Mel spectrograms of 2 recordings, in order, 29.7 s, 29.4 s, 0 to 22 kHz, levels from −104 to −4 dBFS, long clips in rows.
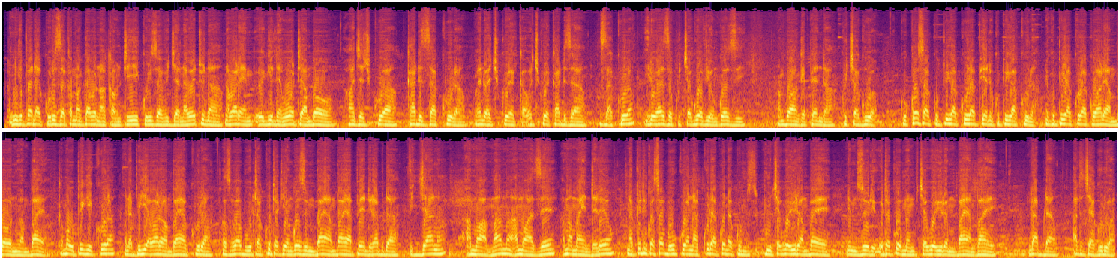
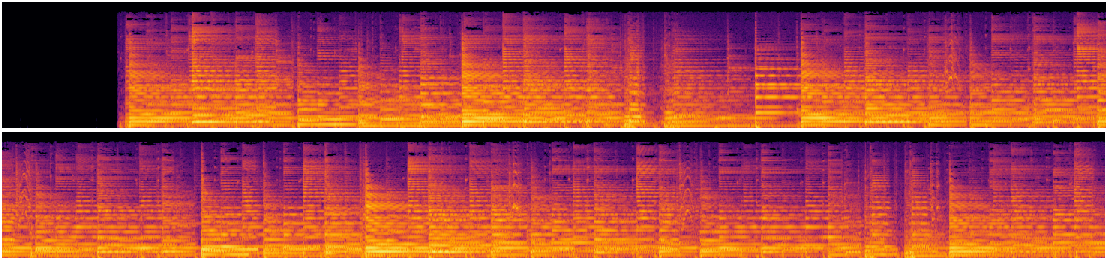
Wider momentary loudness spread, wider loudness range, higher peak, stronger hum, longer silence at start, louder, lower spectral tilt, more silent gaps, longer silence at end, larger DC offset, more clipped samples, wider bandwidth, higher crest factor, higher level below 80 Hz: second, 4 LU vs 8 LU; second, 2 LU vs 5 LU; about the same, 0 dBFS vs 0 dBFS; neither; second, 0 s vs 1.55 s; first, -10 LUFS vs -18 LUFS; about the same, -6.5 dB/octave vs -5.5 dB/octave; neither; about the same, 0 s vs 0 s; neither; neither; first, 18 kHz vs 15.5 kHz; second, 10 dB vs 18 dB; about the same, -36 dBFS vs -34 dBFS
